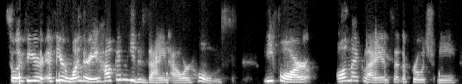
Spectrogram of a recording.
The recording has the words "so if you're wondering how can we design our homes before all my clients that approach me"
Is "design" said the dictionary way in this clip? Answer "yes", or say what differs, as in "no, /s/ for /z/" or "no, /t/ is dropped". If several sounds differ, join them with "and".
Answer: yes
